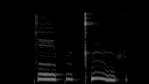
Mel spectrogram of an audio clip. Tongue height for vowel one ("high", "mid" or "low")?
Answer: mid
